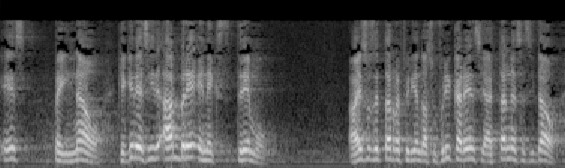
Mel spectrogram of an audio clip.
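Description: A man preaching a sermon in a church, halting with many fillers and restarts, then pressing points with emphasis. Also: sits high. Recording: echoey church hall, dull sound.

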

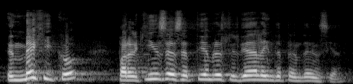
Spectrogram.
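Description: High-voiced Mexican preacher in a reverberant hall. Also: male voice, a little fast. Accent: Mexican Spanish. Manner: animated, shouts in jokes, reads scripture loudly. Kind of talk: sermon with jokes.

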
